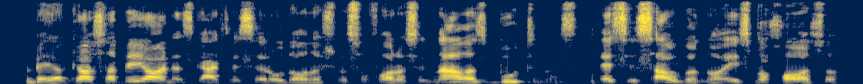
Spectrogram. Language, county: Lithuanian, Šiauliai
